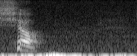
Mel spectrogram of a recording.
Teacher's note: कठोर तालू और जीभ के आगे के भाग के बीच में संघर्ष होता है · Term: संघर्षी व्यंजन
